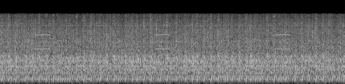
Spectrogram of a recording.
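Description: Engine of an electric generator under repair, running steadily while it warms up, a loud continuous mechanical drone with no pauses or change in level throughout.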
